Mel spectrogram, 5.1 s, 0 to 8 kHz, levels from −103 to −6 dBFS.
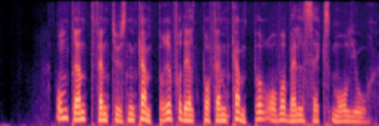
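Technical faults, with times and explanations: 0.00–0.64 s, comfort noise in place of the background: the opening is a smooth, even hiss with none of the texture of a real room behind it. It sits about 9 dB lower than the genuine background and well down, about 44 dB below the loud parts. The likely cause is discontinuous transmission. With no speech detected, the sender went quiet and the receiver filled the gap with synthetic noise roughly shaped like the background, on a call path whose 8 kHz ceiling fits G.722.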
